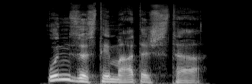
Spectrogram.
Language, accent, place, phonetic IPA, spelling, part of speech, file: German, Germany, Berlin, [ˈʊnzʏsteˌmaːtɪʃstɐ], unsystematischster, adjective, De-unsystematischster.ogg
- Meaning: inflection of unsystematisch: 1. strong/mixed nominative masculine singular superlative degree 2. strong genitive/dative feminine singular superlative degree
